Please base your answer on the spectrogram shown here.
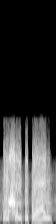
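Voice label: Speech, Russian; Allied Flight; passing waypoint; DCS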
